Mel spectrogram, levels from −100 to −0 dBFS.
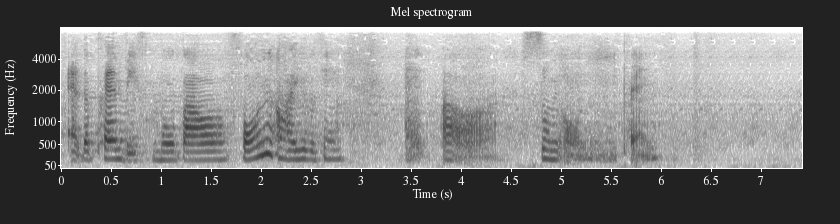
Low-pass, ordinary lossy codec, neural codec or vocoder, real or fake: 7.2 kHz; none; codec, 16 kHz, 1.1 kbps, Voila-Tokenizer; fake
